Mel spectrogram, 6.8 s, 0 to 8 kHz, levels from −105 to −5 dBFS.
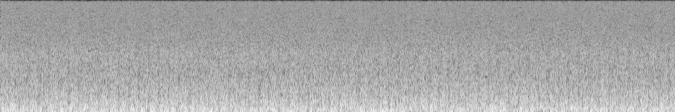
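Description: A speech recording with nothing technically wrong with it.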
